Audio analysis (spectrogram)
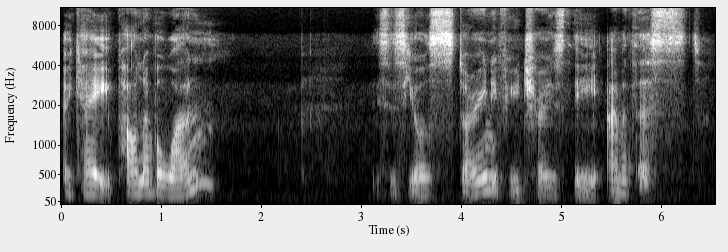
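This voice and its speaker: A woman's voice: on the low side, expressive, takes it slowly, vocal fry, a little mellow, slightly rough. A woman giving a pick-a-card tarot reading, chatty and a little congested, murmuring questions to spirit under her breath. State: congested after an illness. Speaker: tarot reader.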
